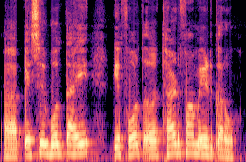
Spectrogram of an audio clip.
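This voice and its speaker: A young man teaching English grammar in a patient classroom style, often pausing with fillers and correcting himself. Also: fairly high pitch, mellow. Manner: patient, repeats "ठीक है", frequent fillers and self-corrections.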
